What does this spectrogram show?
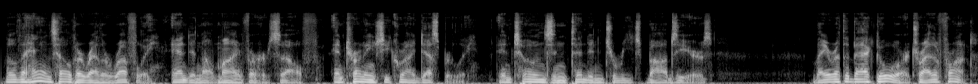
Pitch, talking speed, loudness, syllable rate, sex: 95 Hz, 210 wpm, -17 LUFS, 5.8 syllables/s, male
